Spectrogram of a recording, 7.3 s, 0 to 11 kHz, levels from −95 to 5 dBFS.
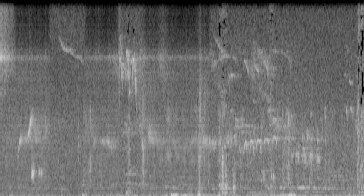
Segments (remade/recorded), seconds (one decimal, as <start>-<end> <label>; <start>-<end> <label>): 0.0-1.0 remade; 1.0-1.7 recorded; 1.7-2.4 remade; 2.4-2.8 recorded; 2.8-4.2 remade; 4.2-7.3 recorded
